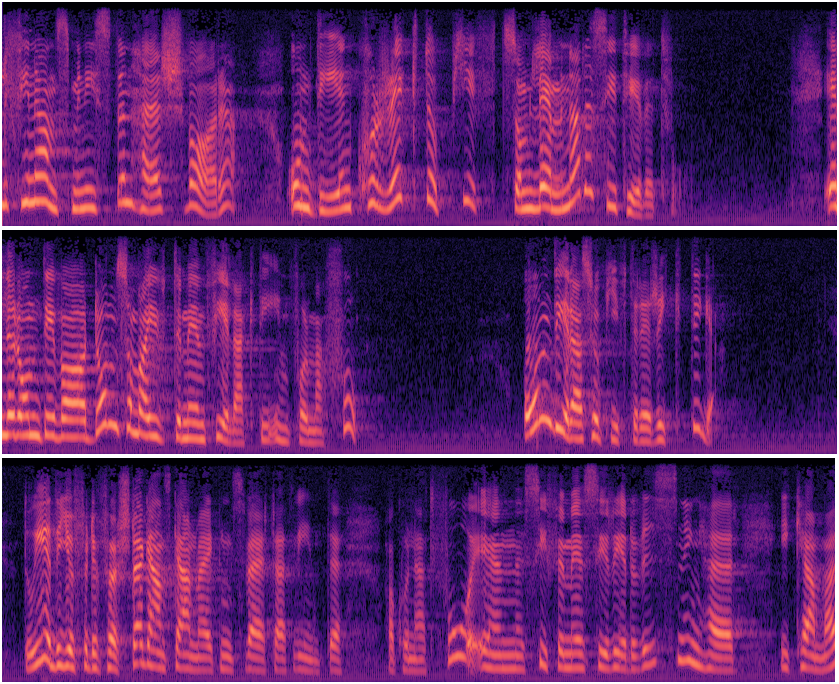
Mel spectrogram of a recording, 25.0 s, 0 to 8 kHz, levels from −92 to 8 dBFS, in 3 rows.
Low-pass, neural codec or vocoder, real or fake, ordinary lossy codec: 7.2 kHz; none; real; none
